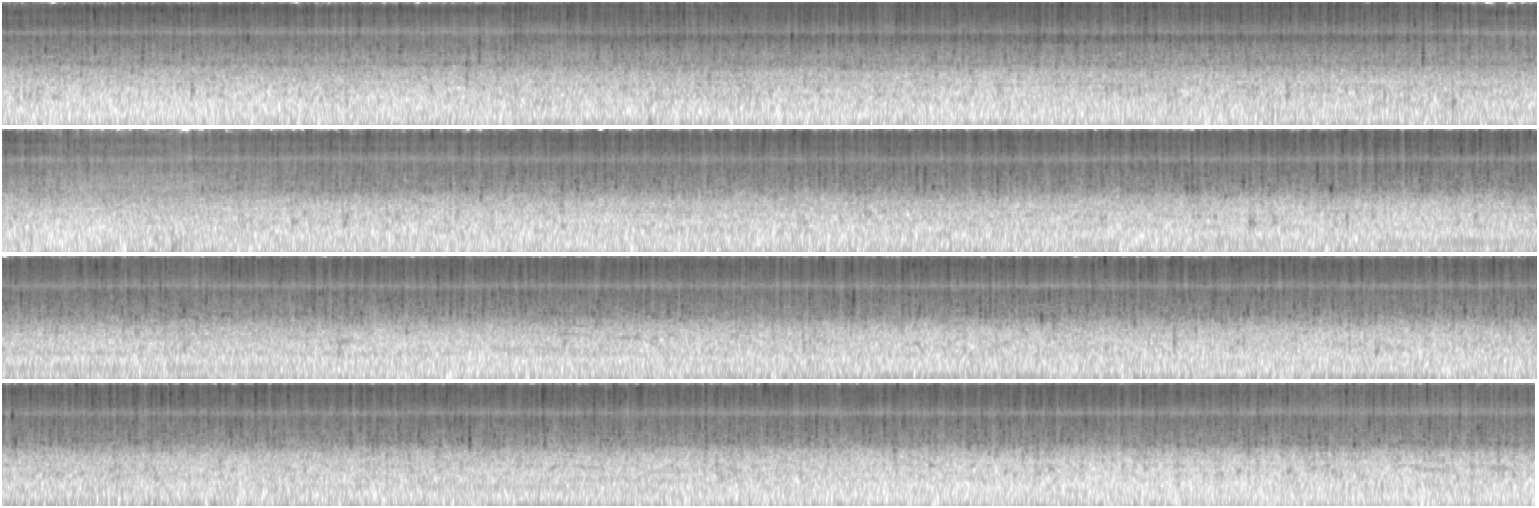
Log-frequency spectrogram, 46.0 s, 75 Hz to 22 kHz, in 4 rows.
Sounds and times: small classic fountain 0:00.0 - 0:46.0

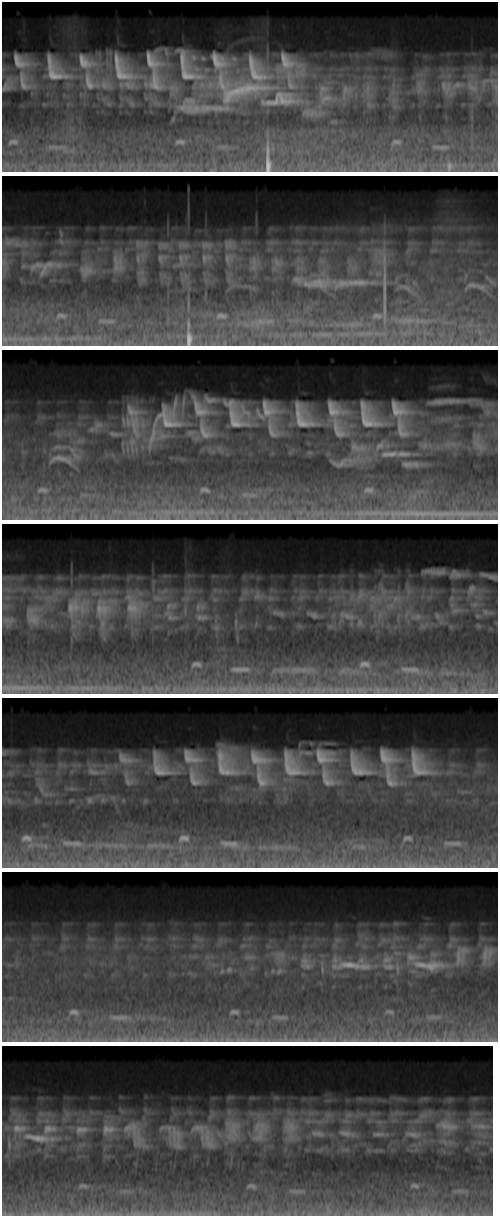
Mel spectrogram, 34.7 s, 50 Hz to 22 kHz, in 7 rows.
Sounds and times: Cuckoo 0:00.0 - 0:34.6
light rustling of the wind in the trees 0:00.0 - 0:34.6
other birds join the evening chorus 0:00.0 - 0:34.6
distant cars in the distance 0:01.1 - 0:22.5

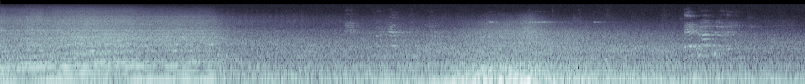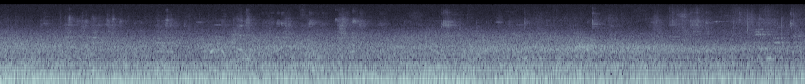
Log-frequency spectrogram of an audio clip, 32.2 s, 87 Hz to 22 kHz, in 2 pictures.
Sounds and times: autos 0:00.0 - 0:32.2

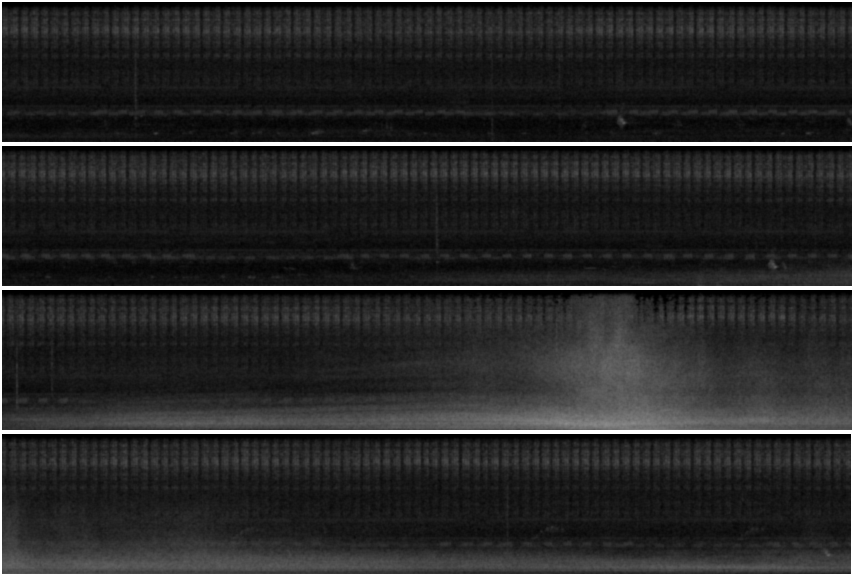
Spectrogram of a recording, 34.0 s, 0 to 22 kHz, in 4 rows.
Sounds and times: Traffic Sound 0:13.1 - 0:33.9

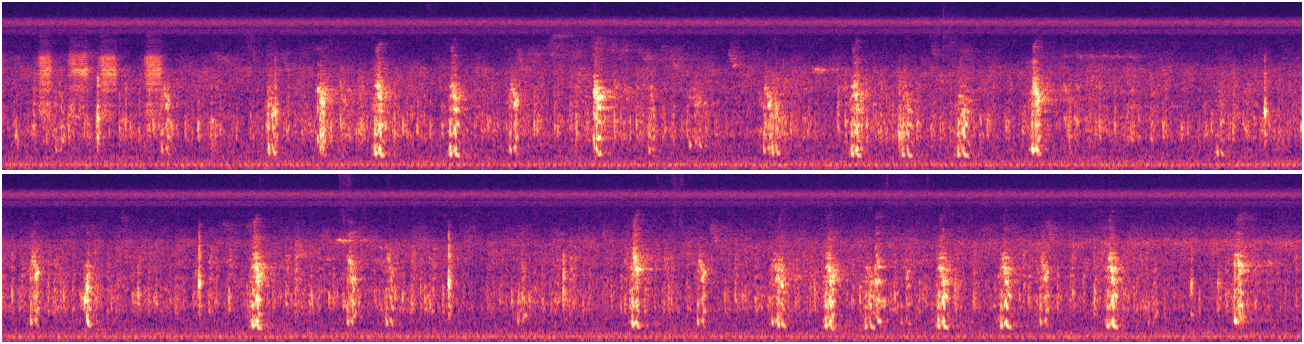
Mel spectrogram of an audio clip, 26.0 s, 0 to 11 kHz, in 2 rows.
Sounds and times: Birds called 0:00.0 - 0:26.0
Frogs chirping 0:00.0 - 0:26.0

